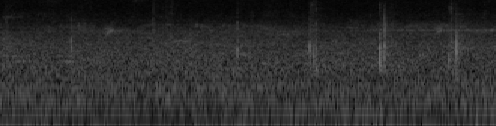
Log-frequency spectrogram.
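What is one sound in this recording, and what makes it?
Footsteps tap on stone steps outdoors.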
